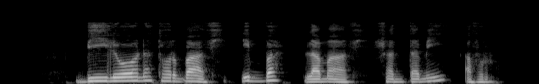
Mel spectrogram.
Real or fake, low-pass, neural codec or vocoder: real; 7.2 kHz; none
